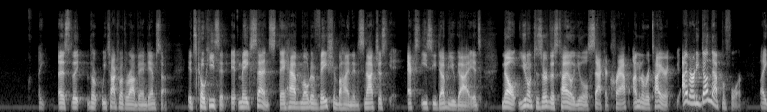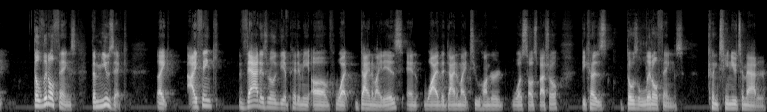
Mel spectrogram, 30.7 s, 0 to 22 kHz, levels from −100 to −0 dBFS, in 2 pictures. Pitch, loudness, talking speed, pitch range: 115 Hz, -26 LUFS, 155 wpm, 95-125 Hz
